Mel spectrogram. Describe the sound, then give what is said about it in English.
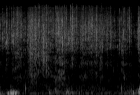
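Someone eating Christmas-shaped Reese's peanut butter candy: soft, wet chewing and crunching with a steady crinkly hiss and scattered low thumps of the jaw, moderately loud, with no talking. “Oh, no, we have to keep eating Reese's till we find one?”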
